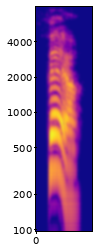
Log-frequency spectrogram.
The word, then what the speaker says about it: θέα: This accent just indicates that you need to stress the syllable. That's it. Κάλος, καλός. Νόμος, νομός. Θέα, θεά. Notice how the accented syllables are emphasized? It's pronounced a little bit louder and longer than the surrounding syllables.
